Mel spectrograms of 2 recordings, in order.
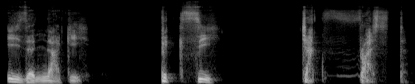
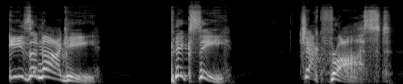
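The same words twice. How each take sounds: First: It is said in the speaker's natural voice. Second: It is said in a put-on hero voice.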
